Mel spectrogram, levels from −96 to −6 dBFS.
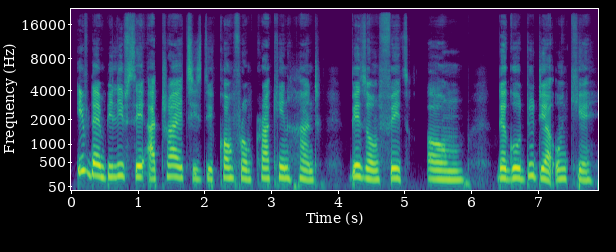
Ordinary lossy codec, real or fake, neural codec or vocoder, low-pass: none; fake; vocoder, 44.1 kHz, 128 mel bands, Pupu-Vocoder; 19.8 kHz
